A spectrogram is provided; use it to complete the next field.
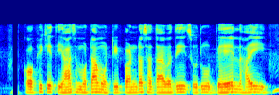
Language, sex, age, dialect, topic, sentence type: Magahi, male, 25-30, Western, agriculture, statement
